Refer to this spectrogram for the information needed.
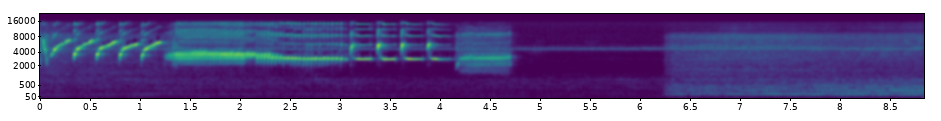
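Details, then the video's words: Belgian canary, singing for canary training: a row of sharp hooked chirps, a long buzzy rolling note, clipped repeated notes and a short harsh burst, followed by silence and low background hiss. "Canaries Singing | Belgian Canary Song"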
